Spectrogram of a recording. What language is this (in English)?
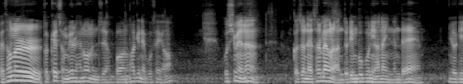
Korean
